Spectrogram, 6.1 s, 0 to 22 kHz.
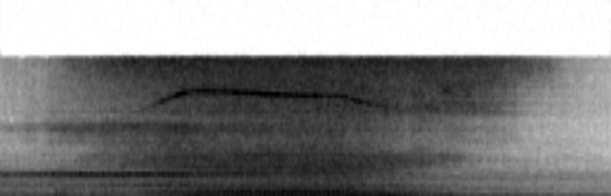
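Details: Tata BS6 Phase 2 Cummins diesel with complaint of not revving past 1300 rpm, no fault code: engine climbs smoothly to about 2500–2600 rpm and settles back, no stumble or flat spot; revs freely.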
